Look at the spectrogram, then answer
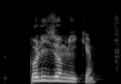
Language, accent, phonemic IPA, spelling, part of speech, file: French, France, /pɔ.li.sɔ.mik/, polysomique, adjective, LL-Q150 (fra)-polysomique.wav
- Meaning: polysomic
